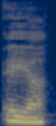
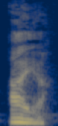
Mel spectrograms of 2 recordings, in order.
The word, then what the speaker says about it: Aya: Not Aya, it's Aya. Trust me, I looked it up. I've heard the Japanese say it, so I'm gonna say Aya. It has her in it,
